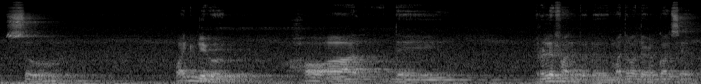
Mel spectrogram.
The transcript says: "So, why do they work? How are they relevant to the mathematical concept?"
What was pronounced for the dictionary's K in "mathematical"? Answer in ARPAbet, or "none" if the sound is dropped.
none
